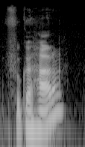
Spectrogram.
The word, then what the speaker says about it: Fukuhara: I think it's Fukuhara. – That sounds right.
